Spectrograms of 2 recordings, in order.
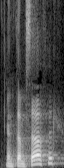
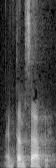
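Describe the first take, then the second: First: The voice rises at the end like a question. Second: The voice falls at the end like a statement. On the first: It asks whether the man is traveling. "If I want to ask, I would say" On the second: It states that the man is traveling. "We know for a fact you're traveling"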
